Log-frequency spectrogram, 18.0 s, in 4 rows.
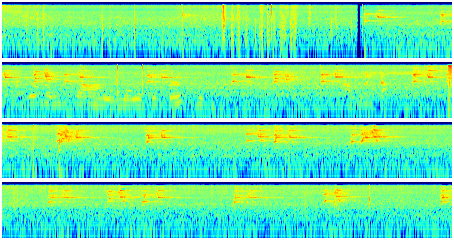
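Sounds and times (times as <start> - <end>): birds chirping: 3.6 - 17.2, 17.8 - 18.0.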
